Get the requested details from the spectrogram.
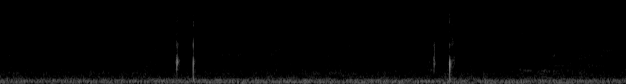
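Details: Little baby boy having hiccups after his feed: two pairs of soft, sharp hiccups over a steady low room hum.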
